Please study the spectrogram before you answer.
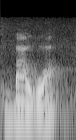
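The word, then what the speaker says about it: Pakua: Hay un conocimiento chino ancestral que es el conocimiento Pacua. P-A-K-U-A o se también eh, se puede encontrar con B larga la primera y G en vez de K, o sea que es Bagua,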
